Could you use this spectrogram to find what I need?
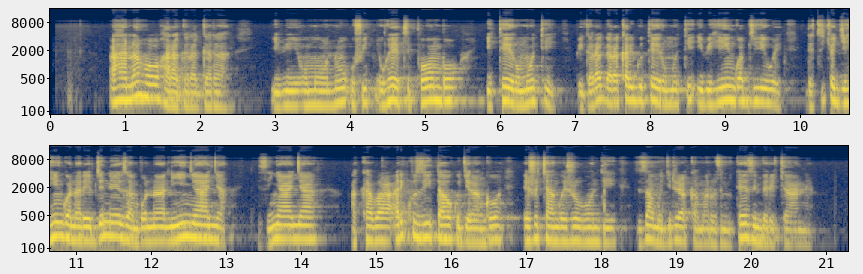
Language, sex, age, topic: Kinyarwanda, male, 25-35, agriculture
